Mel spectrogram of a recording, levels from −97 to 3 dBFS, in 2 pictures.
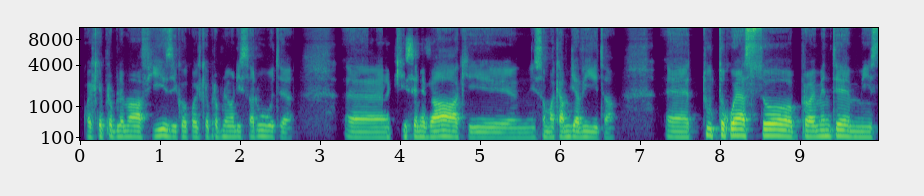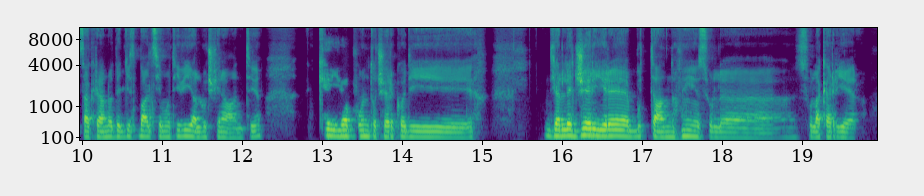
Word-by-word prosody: qualche - - -5
problema 125 -1 0
fisico, 130 -3 -3
qualche 115 -2 -5
problema 120 0 -6
di 120 - -6
salute, 120 -2 -5 0.6
ehm, 110 -1 -1
chi 120 - -6
se 125 +1 0
ne 120 - -1
va, 120 +1 +6
chi 110 -1 -6 0.3
insomma 110 +1 -4
cambia 120 +1 0
vita. 110 -3 -6 0.6
Ehm, 115 -2 -3
tutto 150 +1 0
questo 140 -3 +6
probabilmente 130 +1 +1
mi 115 -1 -5
sta 120 - +2
creando 120 0 -1
degli 125 +1 -4
sbalzi 125 -1 0
emotivi 130 +2 -5
allucinanti 115 +1 -4 0.7
che 145 - -1
io 135 -1 +4
appunto 130 -1 -4
cerco 120 0 -2
di 115 -2 -3 0.9
di 140 0 +1
alleggerire 135 -1 +5
buttandomi 120 +1 -2
sul 105 -2 -7
sulla 115 +1 -3
carriera. 115 -3 -4
120 Hz, 115 wpm, -20 LUFS, 115-130 Hz, 0.9 s, va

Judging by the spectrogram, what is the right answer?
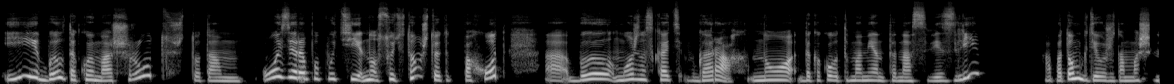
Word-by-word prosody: И 320 - +3
был 250 +7 +3
такой 215 0 -1
маршрут, 220 - -1
что 185 - -9
там 165 -3 -4 0.2
озеро 310 -1 +5
по 260 0 -5
пути. 245 -4 0
Но 205 +1 +3
суть 240 +4 -1
в - - -11
том, 315 +6 0
что 215 - 0
этот 190 -1 -8
поход, 270 - 0 0.4
а, - - -3
был, 235 +7 +3
можно 220 +4 +1
сказать, 210 0 -1
в 175 -2 -11
горах. 190 +3 0
Но 195 +2 +1
до 185 +2 -5
какого-то 190 0 -4
момента 180 -2 -3
нас 165 0 -3
везли, 170 - -2 0.7
а - - -10
потом, 260 +2 +5
где 195 -4 0
уже 175 -3 -4
там 170 +1 -3
машина 180 0 0
200 Hz, 175 wpm, -23 LUFS, 180-250 Hz, 0.7 s, озеро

